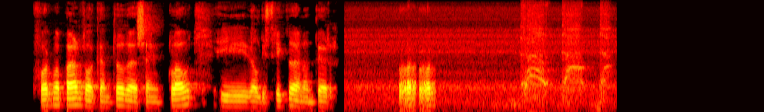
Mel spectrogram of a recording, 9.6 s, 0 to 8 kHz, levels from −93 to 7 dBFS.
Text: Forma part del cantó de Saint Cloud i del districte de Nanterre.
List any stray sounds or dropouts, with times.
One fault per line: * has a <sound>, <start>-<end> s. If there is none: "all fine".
* has a laugh, 5.0-5.5 s
* has a cough, 6.1-7.7 s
